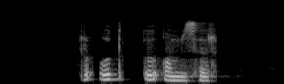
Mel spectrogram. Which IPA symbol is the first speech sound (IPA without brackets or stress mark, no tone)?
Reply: r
